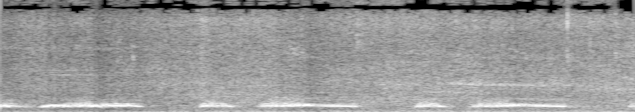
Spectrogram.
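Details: Spotted dove used as a decoy to lure wild doves for trapping, giving soft low coos: a short note followed by a longer, slightly falling one, paired and repeated about once a second over a steady low hum.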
